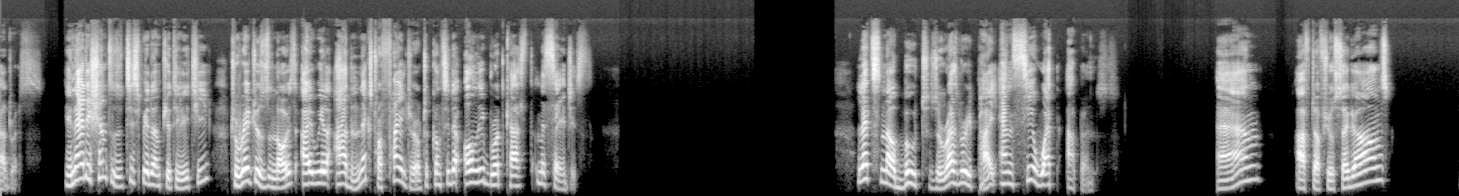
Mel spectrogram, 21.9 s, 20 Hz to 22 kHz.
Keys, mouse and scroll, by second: 1.4-5.3 typing, 5.6 Return.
